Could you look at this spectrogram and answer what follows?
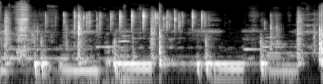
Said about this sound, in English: Okay. I don't like those two dice sound. Yep.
